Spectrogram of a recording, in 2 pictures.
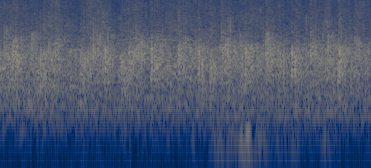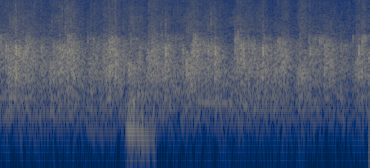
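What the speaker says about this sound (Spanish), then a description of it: "denle un aplauso al que reina" Steady, loud applause from a large church congregation fills the whole stretch, dense clapping with no pauses and no voices standing out.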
